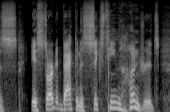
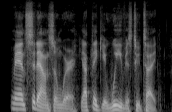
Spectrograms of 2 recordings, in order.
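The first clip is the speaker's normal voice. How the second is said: ordinary delivery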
